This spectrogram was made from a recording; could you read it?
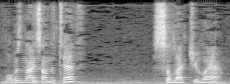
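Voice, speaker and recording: A man preaching a sermon with emphatic delivery, swinging between loud stressed phrases and hushed asides. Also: on the high side, expressive, normal speed, slight background noise. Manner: acts out quotes in a raised voice. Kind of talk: sermon teaching.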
